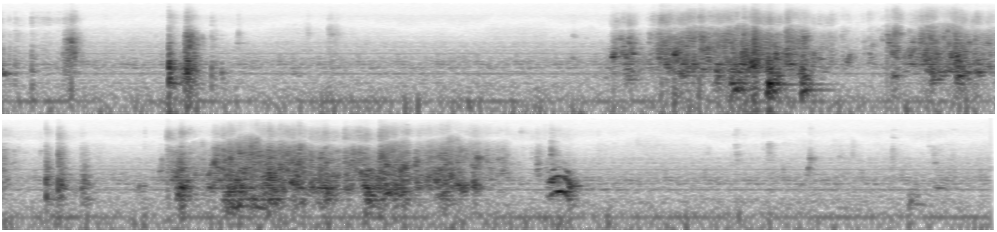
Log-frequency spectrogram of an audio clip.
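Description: water splashing

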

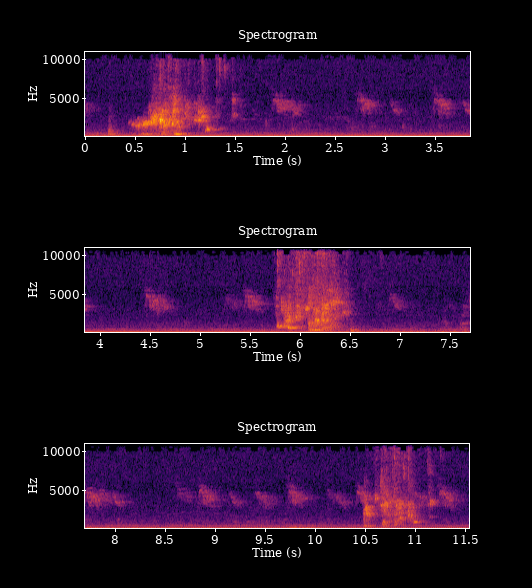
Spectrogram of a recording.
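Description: splashing water

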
